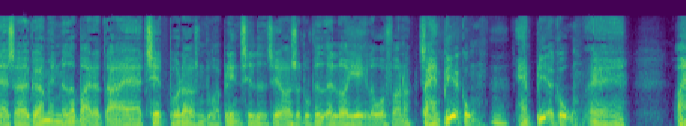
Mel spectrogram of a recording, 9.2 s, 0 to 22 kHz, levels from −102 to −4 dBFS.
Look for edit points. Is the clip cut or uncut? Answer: cut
